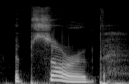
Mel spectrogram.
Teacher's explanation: Perhatikan bunyi B-nya itu memantul sedikit. Absorb. Bunyi B ini biasanya memantul jika dia berdiri sendiri.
